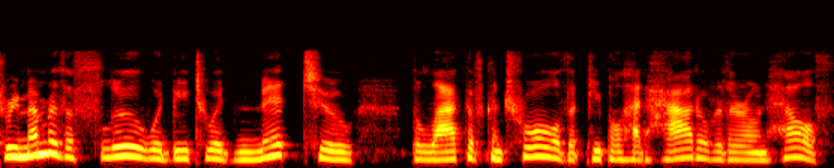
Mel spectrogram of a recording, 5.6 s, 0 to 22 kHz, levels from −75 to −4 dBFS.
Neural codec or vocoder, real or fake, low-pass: codec, 44.1 kHz, 7.8 kbps, Pupu-Codec; fake; 7.2 kHz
